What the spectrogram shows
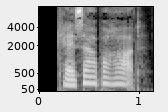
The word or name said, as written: KASSEAPPARAT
